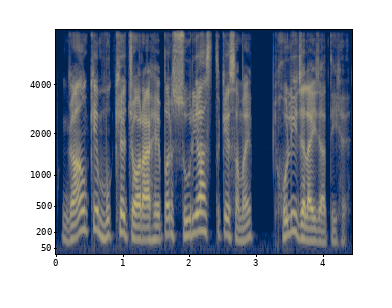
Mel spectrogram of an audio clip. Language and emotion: Hindi, neutral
